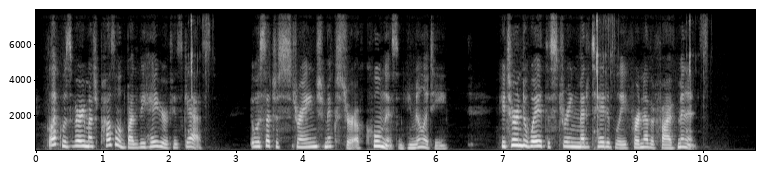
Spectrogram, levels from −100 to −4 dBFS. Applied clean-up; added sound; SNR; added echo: neural mask model RNNoise.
